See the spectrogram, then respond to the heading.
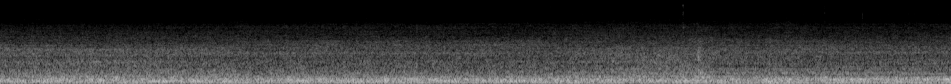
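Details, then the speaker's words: UAZ Patriot cabin while driving over rough, pothole-filled Murmansk roads: dense irregular buzzing rattle under road rumble as the gearbox rattles and the shift lever moves and knocks; owner unsure of the cause, plans sound and vibration insulation. "Едешь, коробка дребезжит. Может, кто-нибудь знает, сталкивался, подскажите, как это вот заглушить это. Шумку-то я буду делать, вибрацию буду делать, но вот этот рычаг ходит, стучит."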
